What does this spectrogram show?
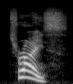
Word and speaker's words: tries: Não, gente, é só dizer tries, como se eu só colocasse uma letra S.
